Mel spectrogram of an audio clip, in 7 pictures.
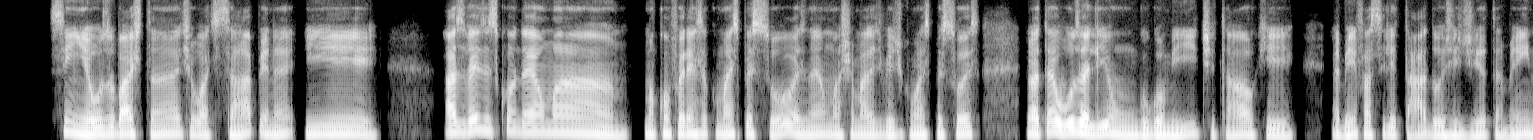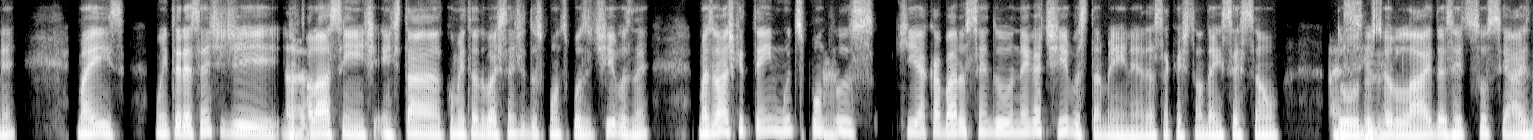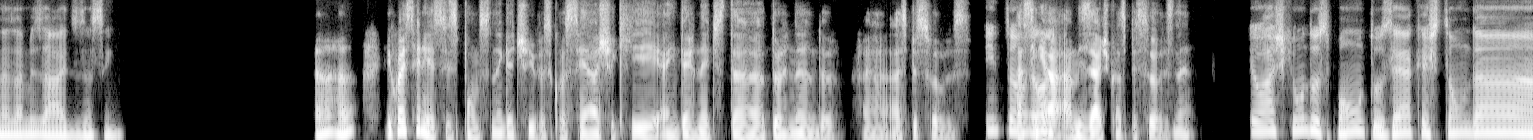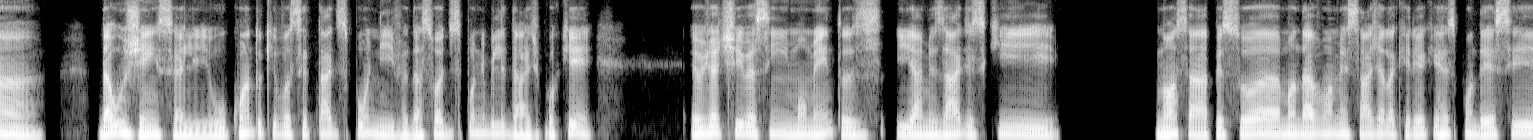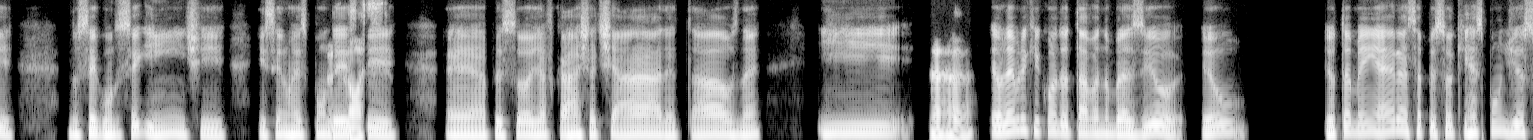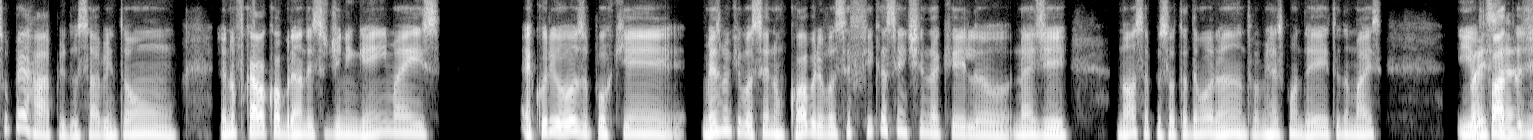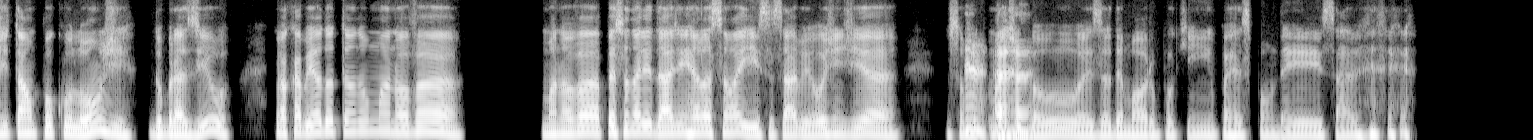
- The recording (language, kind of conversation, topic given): Portuguese, podcast, Como o celular e as redes sociais afetam suas amizades?
- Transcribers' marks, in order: tapping; other noise; chuckle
